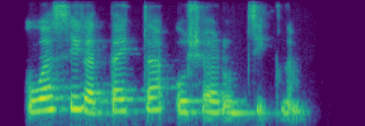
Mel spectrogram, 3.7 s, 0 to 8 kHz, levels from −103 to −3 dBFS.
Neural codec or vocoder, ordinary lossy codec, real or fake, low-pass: none; Opus, 32 kbps; real; 7.2 kHz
